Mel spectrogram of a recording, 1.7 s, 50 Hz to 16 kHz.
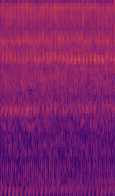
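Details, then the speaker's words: Honda Beat ESP scooter at idle: light single-cylinder putter, slightly uneven; it starts but won't restart after about a minute, fuel pump not humming; CKP sensor replaced, wiring, TPS and injector checked fine, cause not yet found. "Nah, kalau dikontakin lagi ini bisa tapi kurang lebih dari 1 menit ini enggak bisa hidup."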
